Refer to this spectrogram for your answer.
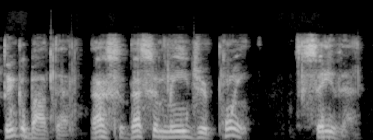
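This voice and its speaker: A man's voice: a little high, animated, a little slow, dark tone, breathy edge, lo-fi sound. A man from the US Northeast, the host, talking loosely in casual chat, full of fillers and restarts. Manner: rambling, many fillers and restarts.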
